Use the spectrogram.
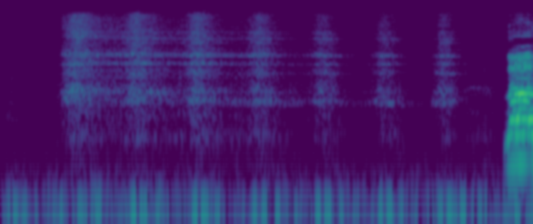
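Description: Slow, steady breathing during a Pilates floor exercise, with a series of soft airy breaths at a regular rhythm, close and quiet, ending in a sharper, louder exhale.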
